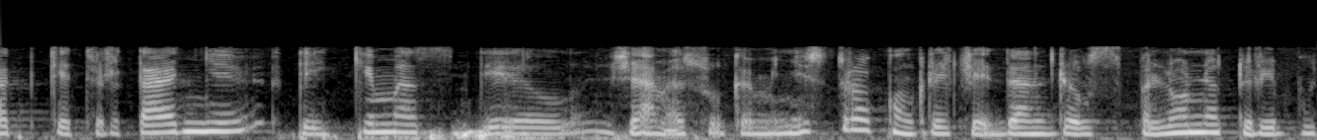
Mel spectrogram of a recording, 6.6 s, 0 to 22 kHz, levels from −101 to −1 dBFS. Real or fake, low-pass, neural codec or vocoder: fake; 5.4 kHz; codec, 16 kHz, 8 kbps, FreqCodec, larger model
